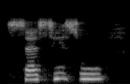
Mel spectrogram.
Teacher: Huruf sin. Sifat sofirnya jangan lupa di tunaikan, diperjelas ya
